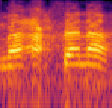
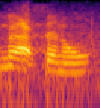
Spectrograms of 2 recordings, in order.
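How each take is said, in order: First: The last word ends in an 'a' vowel. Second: The last word ends in a 'u' vowel. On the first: It expresses wonder or admiration. The speaker calls it right. "إذا أردت التعجب فافتحي فاتي، قولي ما أحسن" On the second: It asks a question. The speaker calls it wrong. "لا تقولي ما أحسنوا، لأن ما أحسنوا هذا استفهام"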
